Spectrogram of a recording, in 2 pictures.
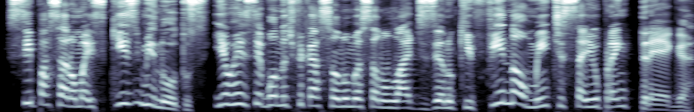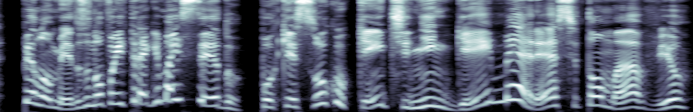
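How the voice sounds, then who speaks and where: A Brazilian man delivers comedic storytime narration with a very lively pitch that swings widely. His manner is exaggerated and dramatic, full of casual slang. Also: a little fast, hardly any pauses, no echo, studio quality. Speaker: storytime animation narrator, dubbing in Portuguese.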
